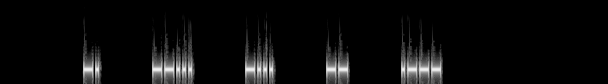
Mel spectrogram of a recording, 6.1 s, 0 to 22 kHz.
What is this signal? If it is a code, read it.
Morse code, heard as a keyed tone, about 40 wpm, spaced as for 14 wpm, 700 Hz. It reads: N7BMJ
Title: USA Call Signs - 5 Characters - 6x Character Spacing - 40wpm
